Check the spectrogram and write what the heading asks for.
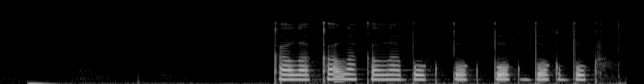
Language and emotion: Russian, neutral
